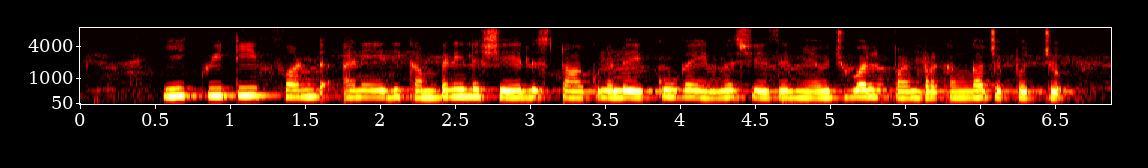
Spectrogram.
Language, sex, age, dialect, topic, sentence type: Telugu, female, 18-24, Southern, banking, statement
